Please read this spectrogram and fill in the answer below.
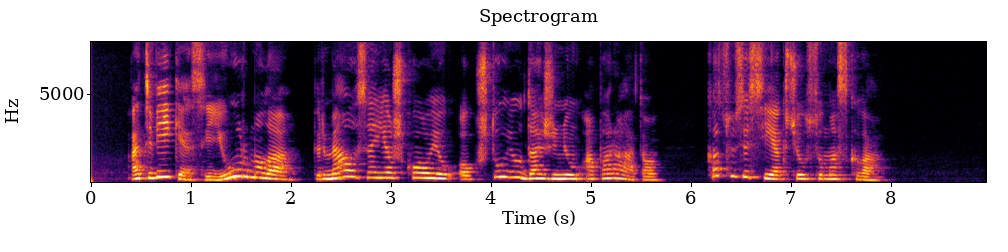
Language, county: Lithuanian, Panevėžys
